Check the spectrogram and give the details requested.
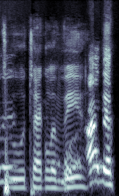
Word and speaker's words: Tagovailoa: Tagliavoa or whatever the hell you spell it. Tua Tagovailoa.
